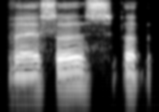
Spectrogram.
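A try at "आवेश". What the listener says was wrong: Avesha. so the line above it is the A with the line above it is A, and then S with a slash above it is SH. Avesha.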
